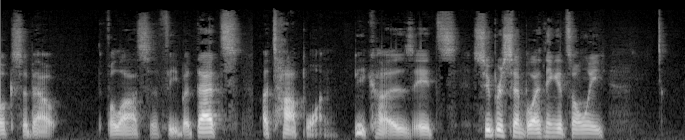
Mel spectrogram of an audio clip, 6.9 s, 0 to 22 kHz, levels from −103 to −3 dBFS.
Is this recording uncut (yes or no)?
no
